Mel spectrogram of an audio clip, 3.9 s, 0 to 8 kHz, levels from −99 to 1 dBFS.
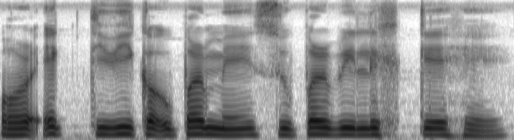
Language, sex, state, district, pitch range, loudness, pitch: Hindi, male, Arunachal Pradesh, Lower Dibang Valley, 125-140 Hz, -14 LUFS, 135 Hz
